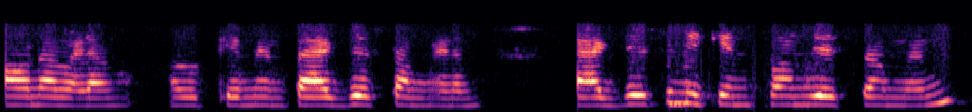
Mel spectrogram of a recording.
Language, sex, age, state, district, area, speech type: Telugu, female, 18-30, Telangana, Suryapet, urban, conversation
